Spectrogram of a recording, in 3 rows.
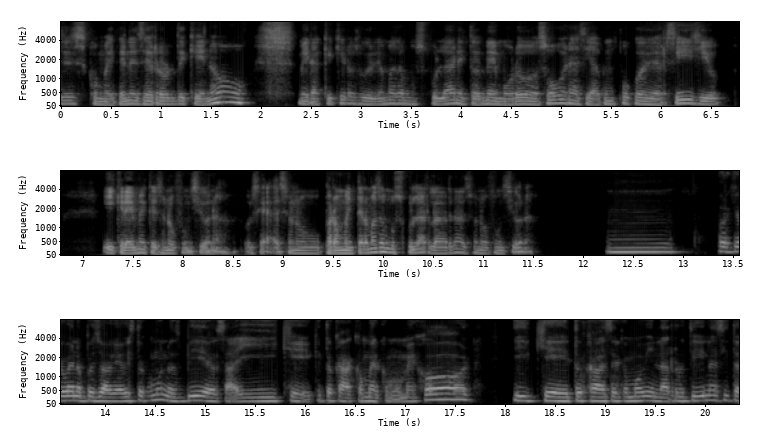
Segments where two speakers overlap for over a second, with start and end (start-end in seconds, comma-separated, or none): none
